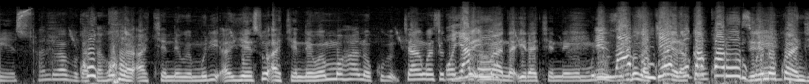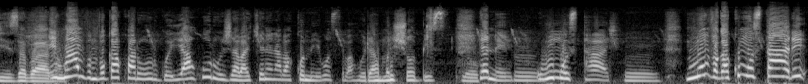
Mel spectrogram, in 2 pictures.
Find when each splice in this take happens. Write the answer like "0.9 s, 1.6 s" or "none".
12.8 s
